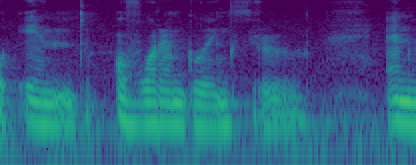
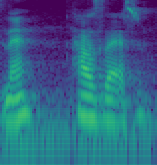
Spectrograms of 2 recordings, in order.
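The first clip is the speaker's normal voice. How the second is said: ordinary talk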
